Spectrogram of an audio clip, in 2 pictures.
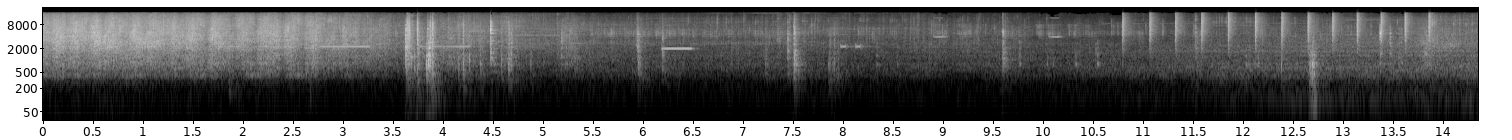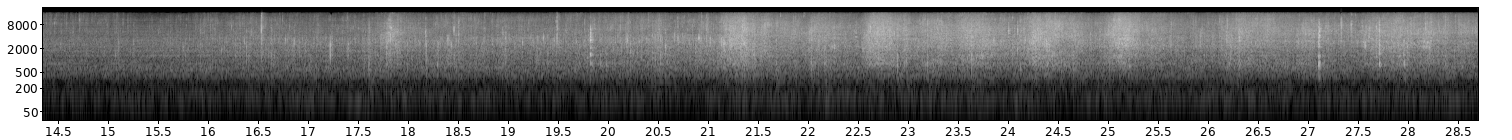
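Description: Chicken wings sizzling in a sweet soy-and-sake sauce that is reducing to a glaze in a frying pan, with scattered pops. The sizzle is loud at first and dies down after about four seconds. A run of quick, even clicks follows, then the sizzle builds up again.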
